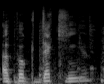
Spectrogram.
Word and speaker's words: Apokdaking: Tu as une chaîne qui s'appelle Apoc Dacking.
